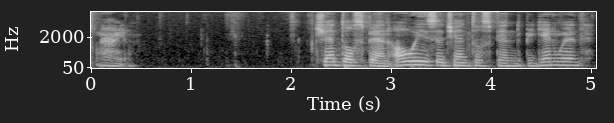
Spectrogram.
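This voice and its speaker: A woman's voice: deep voice, fairly even intonation, a little slow, mellow. A woman hosting an art tutorial, chatting and thinking aloud as she works, sometimes dropping to a whisper. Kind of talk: casual tutorial narration.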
